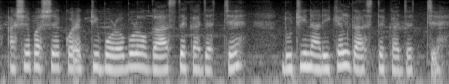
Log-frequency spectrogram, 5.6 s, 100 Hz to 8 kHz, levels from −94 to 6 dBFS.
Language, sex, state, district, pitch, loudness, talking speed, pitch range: Bengali, female, Assam, Hailakandi, 230 Hz, -16 LUFS, 130 wpm, 215-245 Hz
